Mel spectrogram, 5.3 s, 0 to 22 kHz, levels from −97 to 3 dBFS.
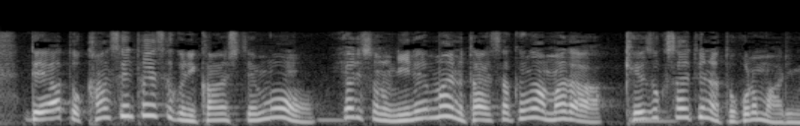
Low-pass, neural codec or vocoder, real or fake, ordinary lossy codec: none; none; real; none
